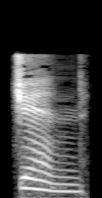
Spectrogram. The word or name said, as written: Jin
